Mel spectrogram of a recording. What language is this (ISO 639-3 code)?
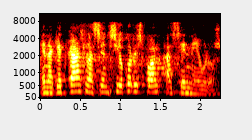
cat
